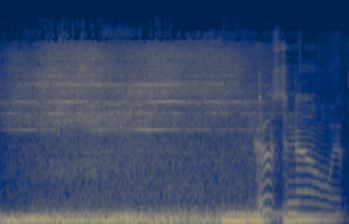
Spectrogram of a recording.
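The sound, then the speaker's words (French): An airplane engine roars loud and steady during takeoff, a high whine riding over deep rumble, and a voice briefly cuts in over the noise near the end. “On part en avion comme les influenceurs.”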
